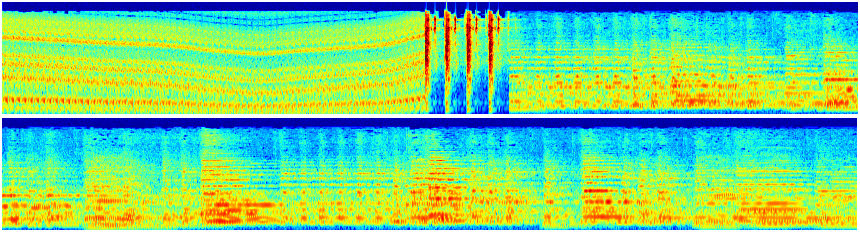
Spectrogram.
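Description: Electronic music played live on a pad controller: a sustained brass-like note bends down in pitch and back up over about four seconds, cuts into a quick stutter, then gives way to layered brass-like chords with no drums.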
